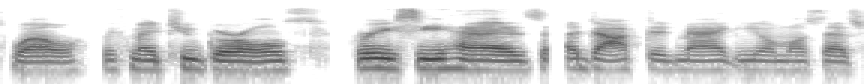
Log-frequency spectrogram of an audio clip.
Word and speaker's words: Greycie: And the gray cat, her name is Gracie. And we spell it with G-R-E-Y-C-I-E. So it's Gracie, like her color, because she's so cute.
